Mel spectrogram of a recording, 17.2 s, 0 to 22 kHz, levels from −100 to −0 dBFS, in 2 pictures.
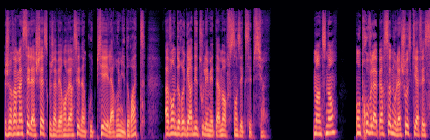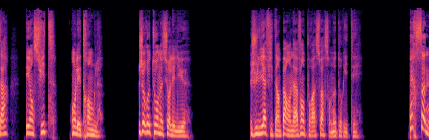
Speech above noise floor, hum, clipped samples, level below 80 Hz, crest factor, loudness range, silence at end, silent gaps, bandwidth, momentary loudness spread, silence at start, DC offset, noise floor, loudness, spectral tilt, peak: over 71 dB; none; under 0.1%; -56 dBFS; 20 dB; 2 LU; 0 s; 5.45-6.27 s, 6.98-7.08 s, 9.01-9.08 s, 9.80-9.94 s, 10.73-11.37 s, 12.50-13.61 s, 15.91-16.77 s; 17.5 kHz; 10 LU; 0.1 s; under 0.1%; under -90 dBFS; -19 LUFS; -4.5 dB/octave; -2 dBFS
